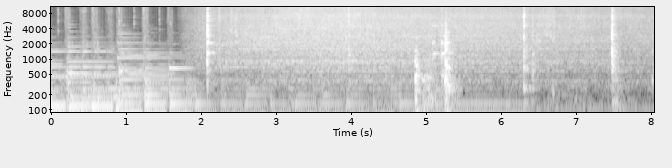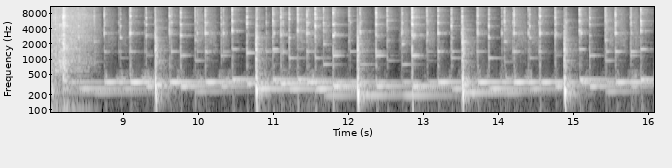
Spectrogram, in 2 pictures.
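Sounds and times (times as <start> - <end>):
shrimp sizzling in a pan: 1.8 - 8.6
metal utensil clinking on pan: 2.0 - 6.7, 7.4 - 8.5.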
